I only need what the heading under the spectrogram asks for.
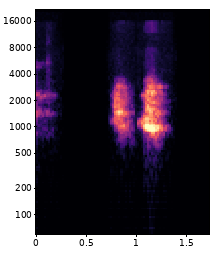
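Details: Cavalier King Charles Spaniel puppies, 25 days old, indoors on a sunny Monday morning during puppy mash feeding and potty training. Two short, high yips sound a quarter second apart, followed by silence.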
